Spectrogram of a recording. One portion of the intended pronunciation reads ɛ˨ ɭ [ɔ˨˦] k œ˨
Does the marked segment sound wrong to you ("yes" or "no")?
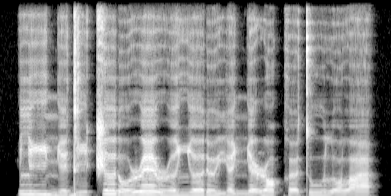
yes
